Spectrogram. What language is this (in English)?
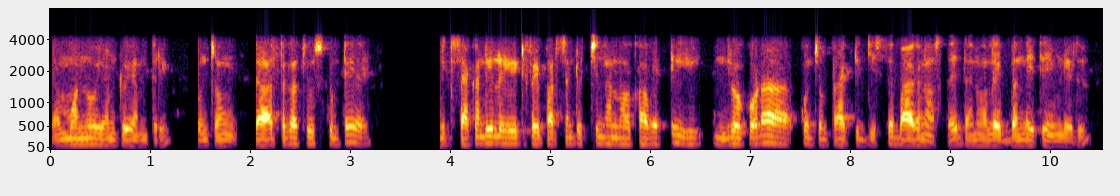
Telugu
